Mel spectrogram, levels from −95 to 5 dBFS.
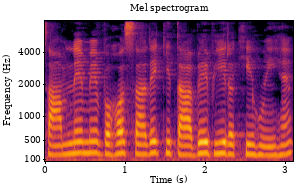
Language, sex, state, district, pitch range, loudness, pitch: Hindi, female, Uttar Pradesh, Lucknow, 200-230 Hz, -16 LUFS, 210 Hz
